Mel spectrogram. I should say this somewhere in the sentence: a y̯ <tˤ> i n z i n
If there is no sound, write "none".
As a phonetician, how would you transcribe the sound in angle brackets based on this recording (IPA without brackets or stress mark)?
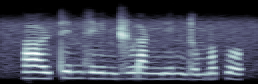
t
